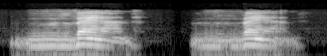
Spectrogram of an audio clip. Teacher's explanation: feel how your throat vibrates you can feel it buzzing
